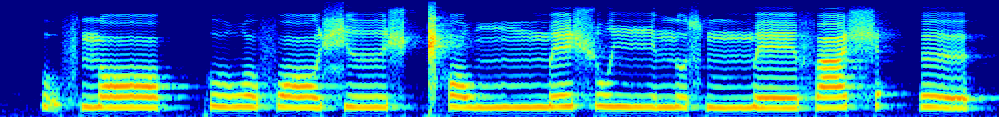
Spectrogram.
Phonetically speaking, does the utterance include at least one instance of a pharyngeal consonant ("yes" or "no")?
no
